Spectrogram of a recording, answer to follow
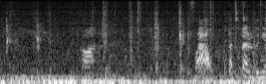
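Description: Horse's hooves on arena sand as it canters on a longe line, a loose run of irregular dull hoofbeats. A few short vocal sounds from the handler come in about a second in and near the end.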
